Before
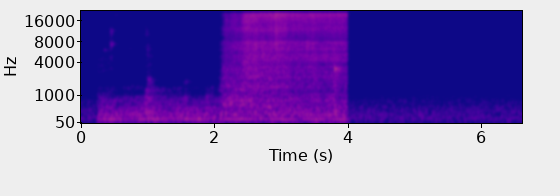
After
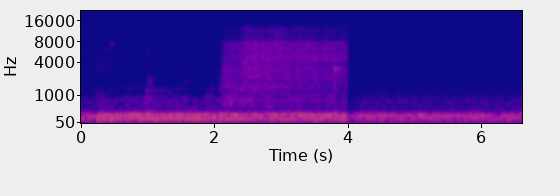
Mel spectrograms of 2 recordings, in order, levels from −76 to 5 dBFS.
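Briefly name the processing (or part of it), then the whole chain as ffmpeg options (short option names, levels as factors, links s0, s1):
jukebox: -af "lowpass=7000,lowshelf=f=300:t=q:w=3:g=9.5,acompressor=threshold=0.00631:ratio=5,volume=2.66"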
